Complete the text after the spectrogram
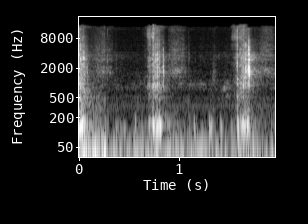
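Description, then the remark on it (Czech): A knife finely chopping an onion on a board: three crisp, bright strikes spaced unevenly over two seconds, with a faint scraping hush between them and no voices. “Teď nakrájím na jemno, na eh, jemno cibuli.”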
